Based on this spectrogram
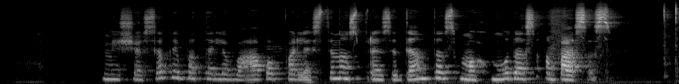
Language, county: Lithuanian, Panevėžys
